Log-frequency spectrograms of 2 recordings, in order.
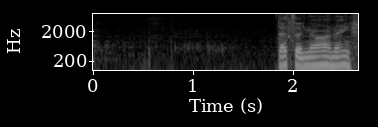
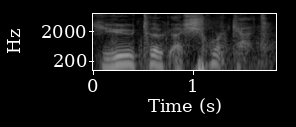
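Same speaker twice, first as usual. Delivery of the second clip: slow, choked, fading to a whisper; real tears, trailing into a whisper; tearful; 7 dB quieter, slower than usual. Real, not acted. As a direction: hold back the tears. Preacher overcome with emotion.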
